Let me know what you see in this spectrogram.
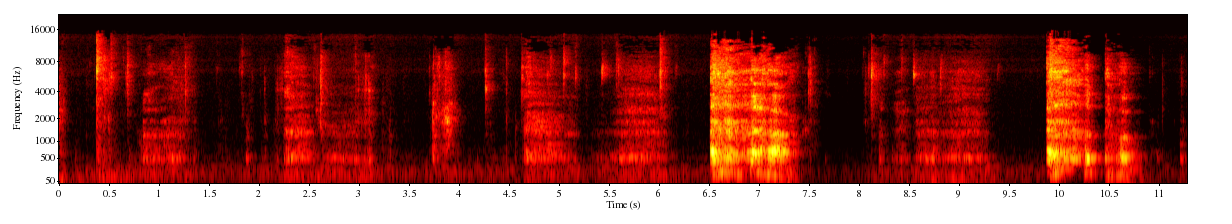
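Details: Coughing spasm at 4 a.m., recorded on a smartphone in the bathroom with gagging and spitting: repeated throat-clearing hacks and two strong harsh coughs with retching quality.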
